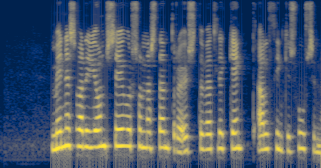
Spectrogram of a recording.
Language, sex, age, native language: Icelandic, female, 30-39, Icelandic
